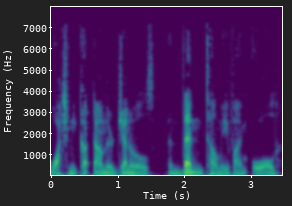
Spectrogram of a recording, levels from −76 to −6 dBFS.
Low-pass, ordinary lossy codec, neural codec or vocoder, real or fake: 7.2 kHz; MP3, 32 kbps; codec, 24 kHz, 0.9 kbps, WavTokenizer, medium speech release version 2; fake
